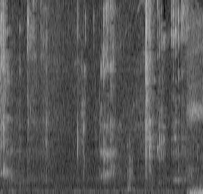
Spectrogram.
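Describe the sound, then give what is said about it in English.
Soft, crunchy chewing as Skittles candies of all five flavors are eaten together, with a few faint bites and crunches that grow slightly louder toward the end. “You ready? Tasting the rainbow. Yes. Okay, eat the rainbow.”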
